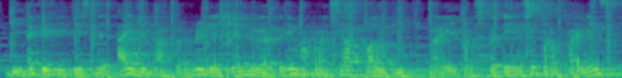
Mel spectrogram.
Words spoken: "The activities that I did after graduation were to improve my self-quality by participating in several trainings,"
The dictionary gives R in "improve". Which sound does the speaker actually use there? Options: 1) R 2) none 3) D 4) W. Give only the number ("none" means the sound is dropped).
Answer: 2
